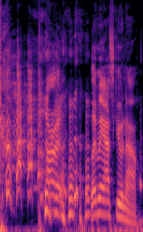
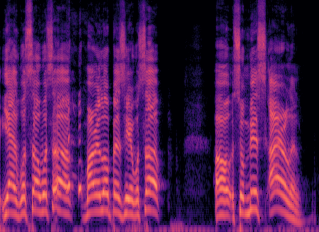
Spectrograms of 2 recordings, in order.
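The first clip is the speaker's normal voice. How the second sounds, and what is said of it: Impression of Mario Lopez. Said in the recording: “But I'm Mario Lopez. ... that sounds like him. ... Are you doing George Lopez or Mario Lopez? ... I'm doing a combination. ... All the Lopez.”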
